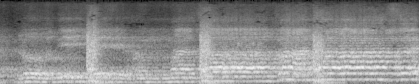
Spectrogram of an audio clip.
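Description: A nohay, a Shia lament: a male reciter chanting a slow melody over a sharp percussive beat that falls about once a second.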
